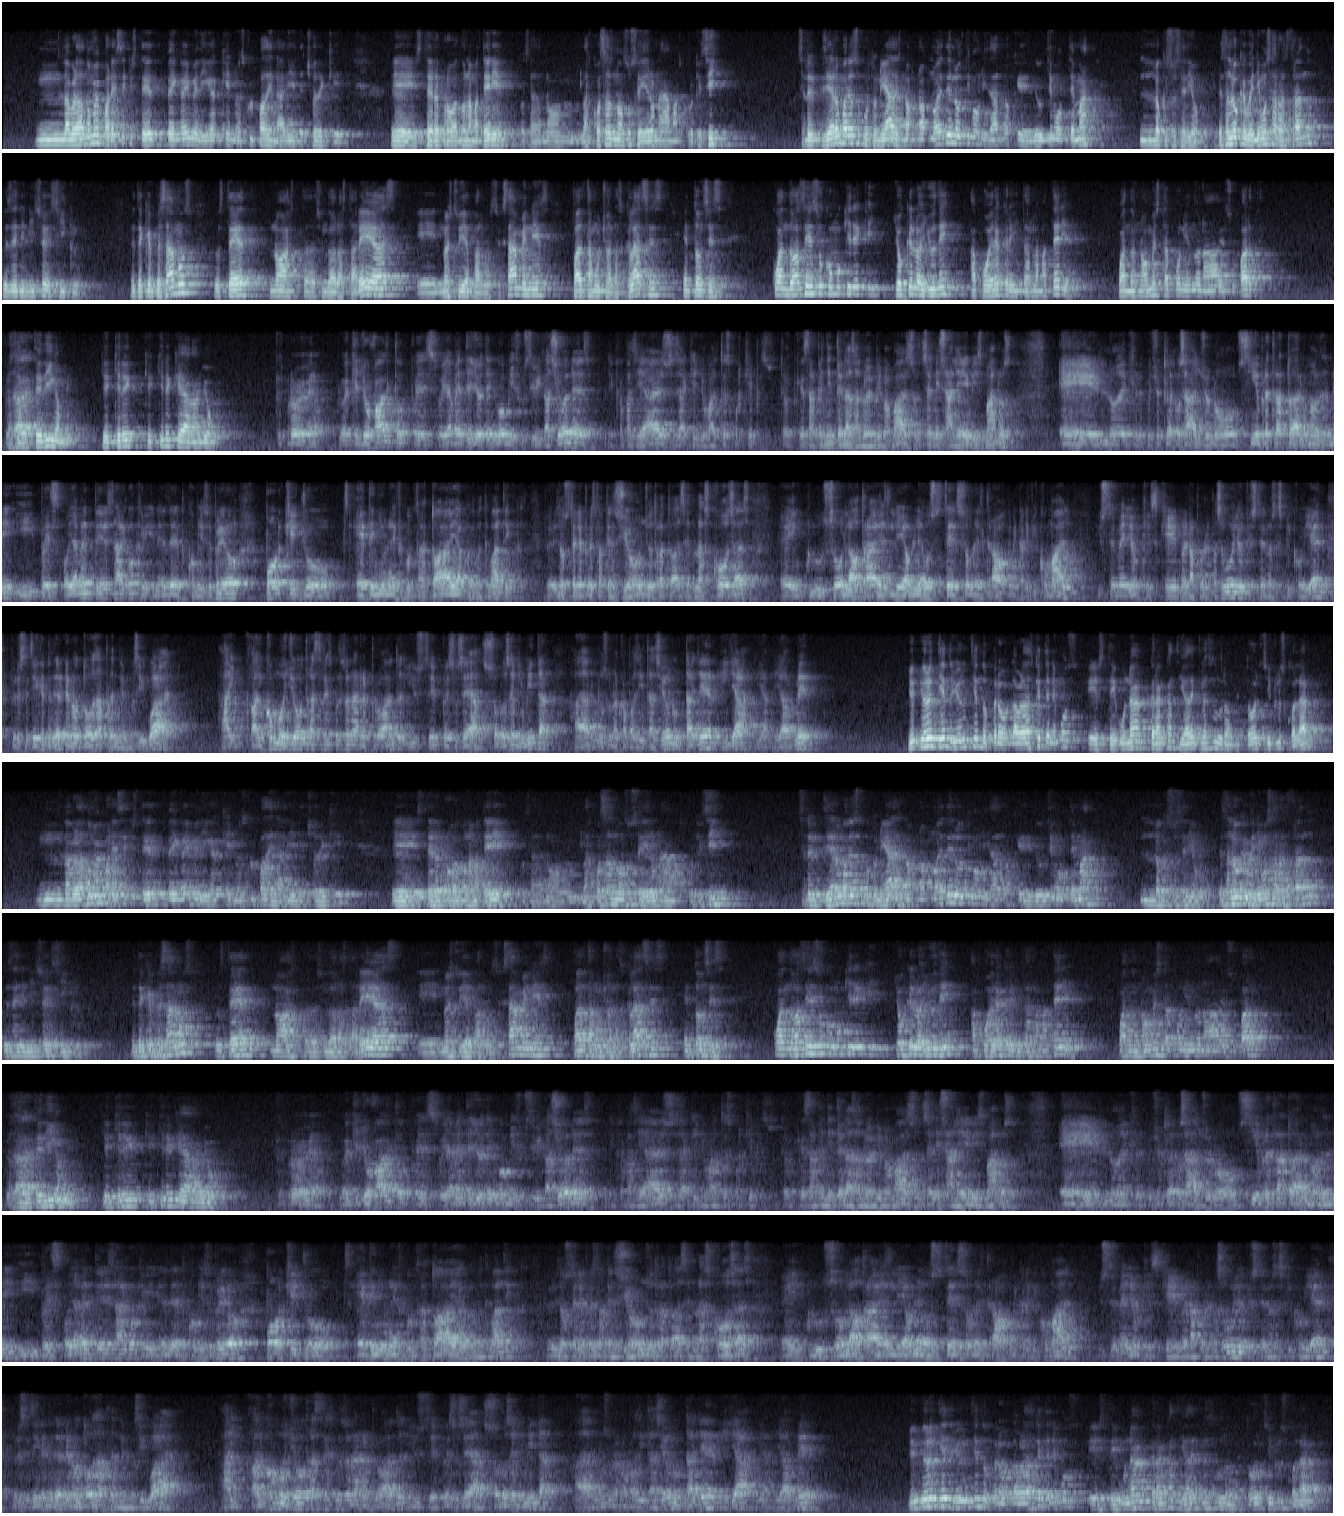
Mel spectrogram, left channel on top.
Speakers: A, on the left; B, on the left.
A: mm, la verdad no me parece que usted venga y me diga que no es culpa de nadie el hecho de que eh, esté reprobando la materia. O sea, no, las cosas no sucedieron nada más porque sí. Se les dieron varias oportunidades. No, no, no es de la última unidad lo que, del último tema lo que sucedió. Es algo que venimos arrastrando desde el inicio del ciclo. Desde que empezamos, usted no está haciendo las tareas, eh, no estudia para los exámenes, falta mucho a las clases. Entonces, cuando hace eso, ¿cómo quiere que yo que lo ayude a poder acreditar la materia? Cuando no me está poniendo nada de su parte.
B: Pues
A: O sea,
B: a
A: usted
B: ver,
A: dígame, ¿qué quiere, qué quiere que haga yo?
B: pues profe, verá, lo de que yo falto, pues obviamente yo tengo mis justificaciones, mis capacidades, usted sabe que yo falto es porque pues tengo que estar pendiente de la salud de mi mamá, eso se me sale de mis manos. Eh, lo de que recocho, cla- o sea, yo no siempre trato de dar lo mejor de mí y pues obviamente es algo que viene desde el comienzo del periodo porque yo he tenido una dificultad toda la vida con las matemáticas, pero yo a usted le presto atención, yo trato de hacer las cosas, e incluso la otra vez le hablé a usted sobre el trabajo que me calificó mal y usted me dijo que es que no era problema suyo, que usted no se explicó bien, pero usted tiene que entender que no todos aprendemos igual. Hay, hay como yo otras tres personas reprobando y usted pues o sea, solo se limita a darnos una capacitación, un taller y ya, y a, y a dormir.
A: Yo, yo lo entiendo, yo lo entiendo, pero la verdad es que tenemos este, una gran cantidad de clases durante todo el ciclo escolar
